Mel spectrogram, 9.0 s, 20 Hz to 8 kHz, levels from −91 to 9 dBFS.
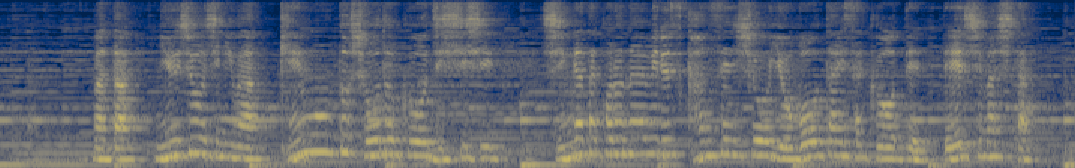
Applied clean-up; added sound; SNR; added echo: none; none; none; reverberation time 0.4 s.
